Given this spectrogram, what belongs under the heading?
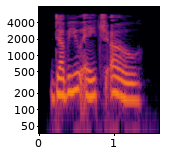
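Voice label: "who", American English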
